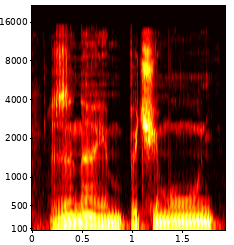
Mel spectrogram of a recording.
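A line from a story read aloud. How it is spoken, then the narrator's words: Uncertain joke. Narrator (Russian): неуверенно пошутил Костик-барабанщик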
